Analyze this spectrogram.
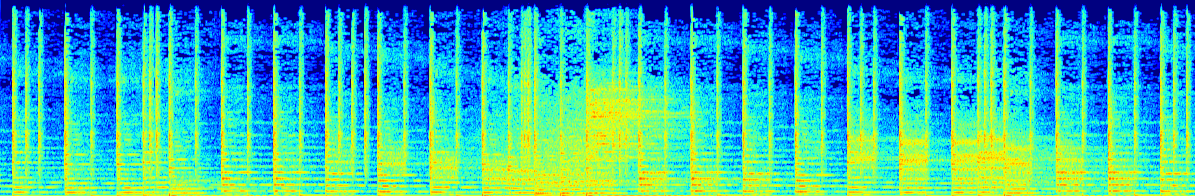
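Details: Electronic dance music with a steady drum-machine beat and synth chords, no animal voices present.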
